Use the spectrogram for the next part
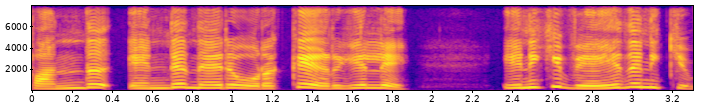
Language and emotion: Malayalam, fearful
